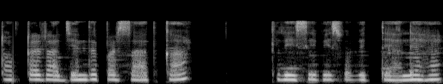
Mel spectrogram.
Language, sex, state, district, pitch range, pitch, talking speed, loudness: Hindi, female, Bihar, Araria, 210-225 Hz, 215 Hz, 110 wpm, -19 LUFS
